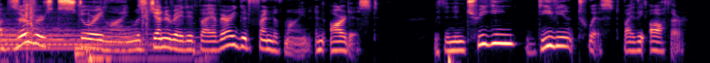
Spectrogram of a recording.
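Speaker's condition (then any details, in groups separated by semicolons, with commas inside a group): No condition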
